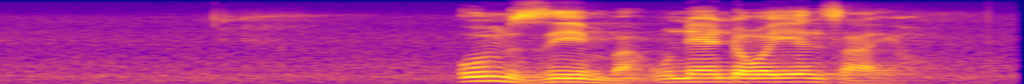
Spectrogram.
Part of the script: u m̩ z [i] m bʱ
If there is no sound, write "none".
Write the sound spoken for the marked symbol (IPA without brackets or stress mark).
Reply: i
